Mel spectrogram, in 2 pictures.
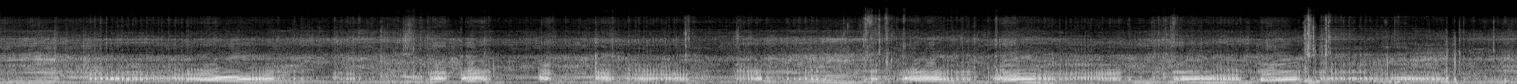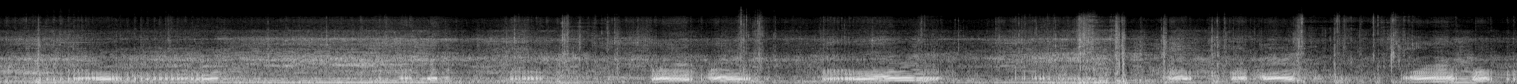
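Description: KTM 150 XC-W two-stroke single-cylinder dirt bike engine being ridden on rough trail, the throttle opened and shut again and again so the revs rise and fall every second or two. Scattered short knocks from the bike over the rough ground.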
